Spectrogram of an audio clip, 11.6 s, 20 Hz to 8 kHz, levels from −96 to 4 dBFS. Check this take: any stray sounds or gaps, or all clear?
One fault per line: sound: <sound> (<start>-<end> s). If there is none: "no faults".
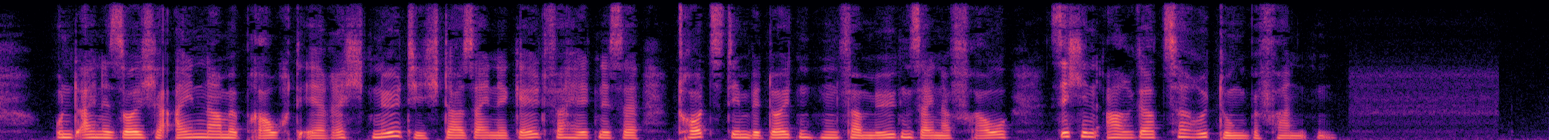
no faults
